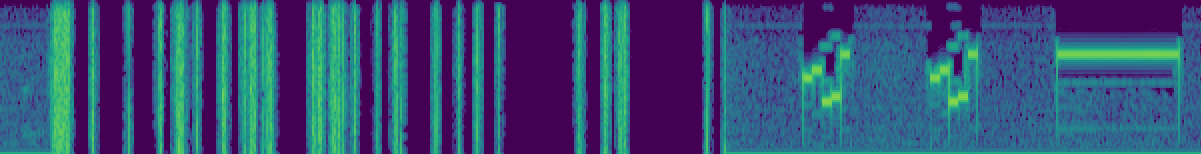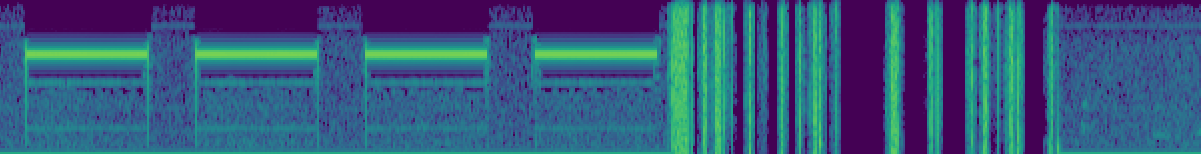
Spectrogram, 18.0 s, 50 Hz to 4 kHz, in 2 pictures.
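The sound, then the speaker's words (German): A fire brigade radio alert sounds: a few short tone bursts, then a steady series of evenly spaced two-tone beeps, loud and clear, framed by crackly, clipped radio-style noise, calling units to a fallen tree blocking the B85 road between Unterlogwitz and Hockeroda. “Jener mit Alarmierung.”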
